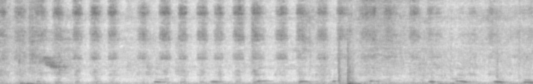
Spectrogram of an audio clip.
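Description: A coloured pencil rubbing back and forth on a workbook page in quiet, even strokes. There is a single knock about two and a half seconds in, and a run of faint short squeaks through the second half.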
